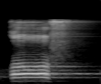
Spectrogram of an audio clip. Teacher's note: জিহ্বার গোড়ার থেকে একটু আগে বাড়িয়া বা বাড়াইয়া তার বরাবর উপরের তালুর সঙ্গে লাগাইয়া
